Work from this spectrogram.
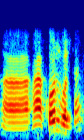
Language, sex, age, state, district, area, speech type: Marathi, male, 60+, Maharashtra, Yavatmal, urban, conversation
